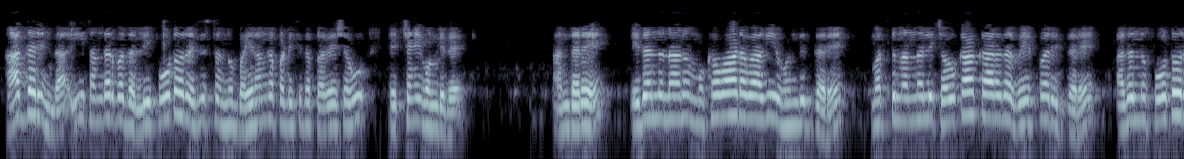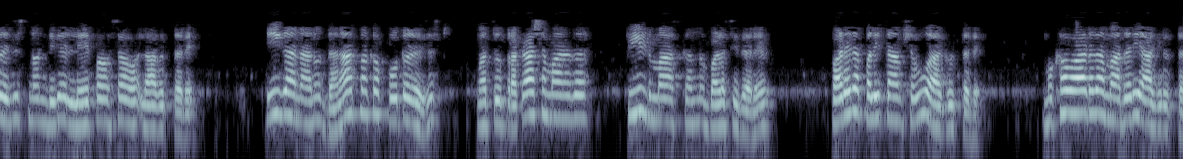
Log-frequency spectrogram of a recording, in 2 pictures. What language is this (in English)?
Kannada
